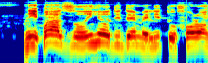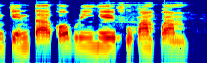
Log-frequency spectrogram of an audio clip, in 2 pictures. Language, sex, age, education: Igbo, female, 15-29, tertiary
